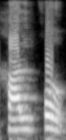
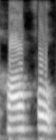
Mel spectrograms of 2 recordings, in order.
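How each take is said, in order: First: An l sound is heard before the f. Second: No l sound is heard before the f. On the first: The speaker calls it wrong. "हाल्फ असं ल चा उच्चार होतच नाही" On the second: The speaker calls it right. "आपण नुसतं हाफ इथे लिहिलंय असं म्हणतो"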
